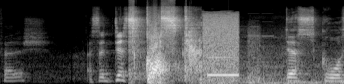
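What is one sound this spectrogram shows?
Static hisses loudly in a burst.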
